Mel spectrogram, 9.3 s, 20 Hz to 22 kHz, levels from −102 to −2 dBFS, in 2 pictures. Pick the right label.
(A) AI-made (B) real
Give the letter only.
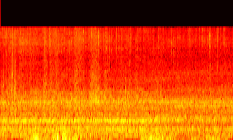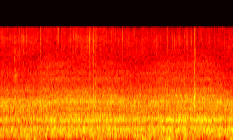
B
